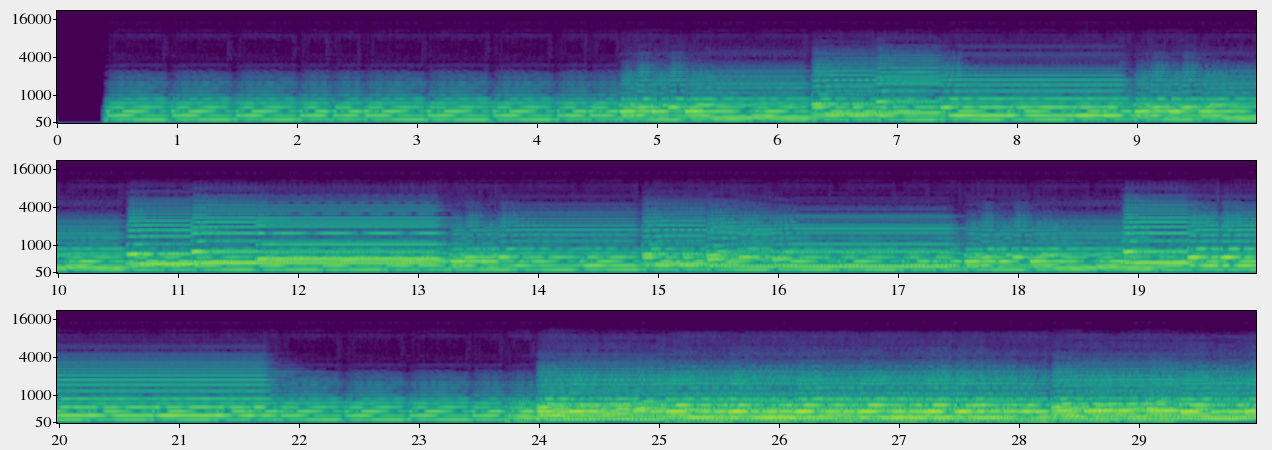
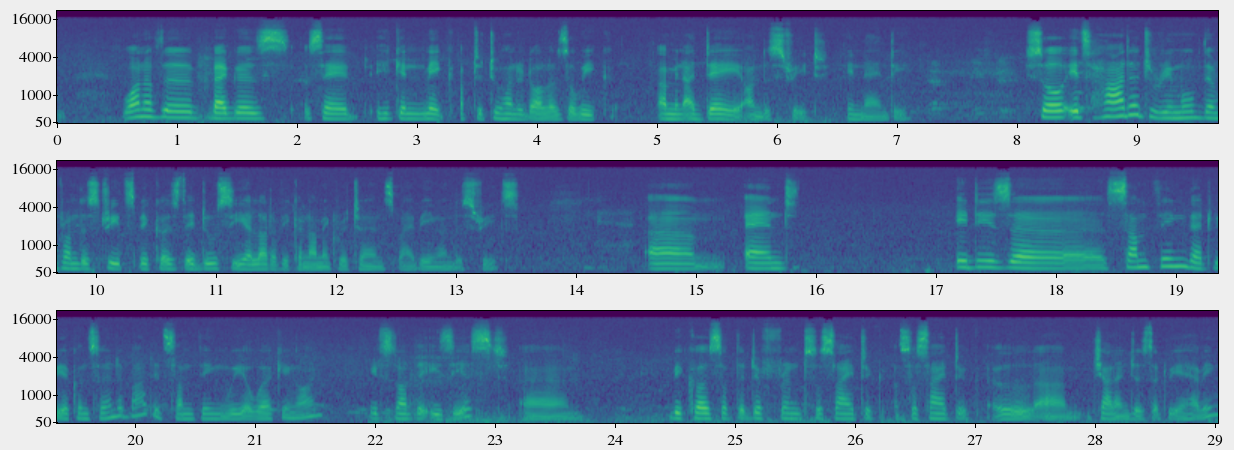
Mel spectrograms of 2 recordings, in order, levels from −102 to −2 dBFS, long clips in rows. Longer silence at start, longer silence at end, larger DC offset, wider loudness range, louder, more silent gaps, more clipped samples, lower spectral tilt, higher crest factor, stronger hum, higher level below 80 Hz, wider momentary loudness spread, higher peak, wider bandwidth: first, 0.4 s vs 0 s; about the same, 0 s vs 0 s; neither; about the same, 7 LU vs 6 LU; first, -23 LUFS vs -34 LUFS; neither; neither; first, -10 dB/octave vs -1.5 dB/octave; second, 14 dB vs 24 dB; neither; about the same, -70 dBFS vs -72 dBFS; second, 10 LU vs 19 LU; first, -8 dBFS vs -14 dBFS; second, 5.4 kHz vs 17 kHz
